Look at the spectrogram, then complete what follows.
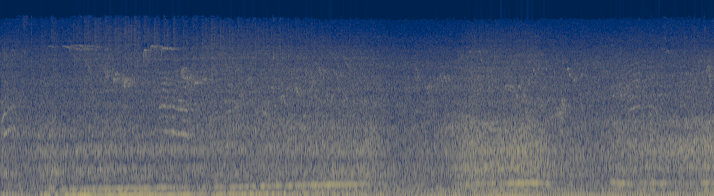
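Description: Heritage single-deck bus engine pulling away, its drone rising slowly in pitch over the first few seconds and then holding steady, over a low rumble. Birds chirp throughout.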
